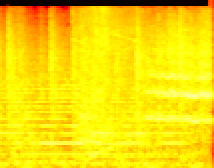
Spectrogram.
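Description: Cartoon car sound effect: a car rushes in and skids to a stop, tyres squealing through the second half, over background music.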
